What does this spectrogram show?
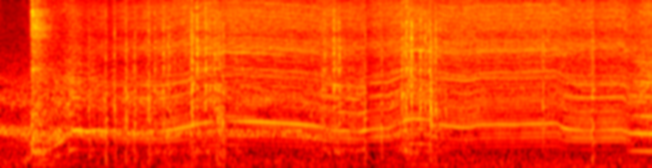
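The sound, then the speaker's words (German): A video game car engine drones steadily throughout, its pitch wavering as it skids and slides, with scraping, mechanical noises layered over a constant loud rumble. “Dieses Auto ist nicht steuerbar.”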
